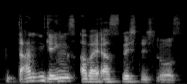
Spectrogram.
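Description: Animated young man telling a wild story. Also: mid-range voice, moderate pace. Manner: acts out other people's lines in raised voices.

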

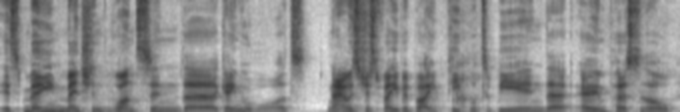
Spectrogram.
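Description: A man co-hosting a gaming podcast in casual chat, pausing and searching for his words. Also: fairly high pitch, sharp tone. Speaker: podcast co-host.

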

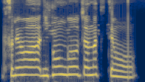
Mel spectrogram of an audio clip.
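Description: With a high voice and a fairly quick pace, this English literature teacher from Ehime, Japan, talks in a relaxed, casual way. Her tone is wry, her sentences trail off as she hunts for words, and there's no echo.

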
